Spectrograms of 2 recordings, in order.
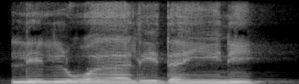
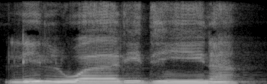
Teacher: فالدال مفتوحة وليست مكسورة · Shown in: first take · أي للوالدين وليست للوالدين.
